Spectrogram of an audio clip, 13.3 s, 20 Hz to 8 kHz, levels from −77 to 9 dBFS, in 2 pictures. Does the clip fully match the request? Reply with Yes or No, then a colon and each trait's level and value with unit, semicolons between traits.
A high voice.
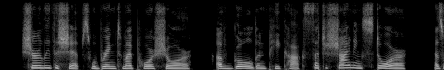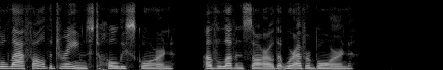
Yes: high, 205 Hz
